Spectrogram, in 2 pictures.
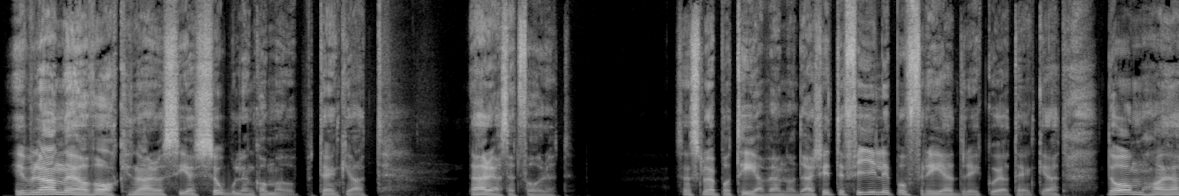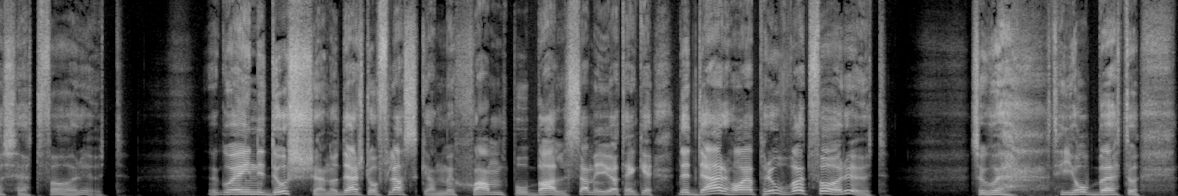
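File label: Swedish male karaktär; character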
